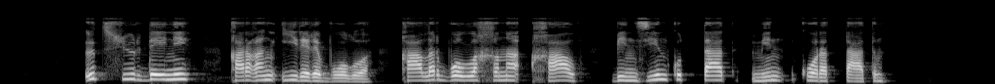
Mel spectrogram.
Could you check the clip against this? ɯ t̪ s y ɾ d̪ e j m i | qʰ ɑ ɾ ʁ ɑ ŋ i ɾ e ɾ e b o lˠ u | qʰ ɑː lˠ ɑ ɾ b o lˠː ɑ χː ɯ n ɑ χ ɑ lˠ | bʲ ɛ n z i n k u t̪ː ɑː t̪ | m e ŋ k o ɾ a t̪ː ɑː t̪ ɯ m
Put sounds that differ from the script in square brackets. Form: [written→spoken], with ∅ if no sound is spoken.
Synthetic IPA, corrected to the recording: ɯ t̪ s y ɾ d̪ e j [m→n] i | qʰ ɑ ɾ ʁ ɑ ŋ i ɾ e ɾ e b o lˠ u | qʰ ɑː lˠ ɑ ɾ b o lˠː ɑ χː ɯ n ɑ χ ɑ lˠ | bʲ [ɛ→e] n z i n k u t̪ː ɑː t̪ | m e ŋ k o ɾ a t̪ː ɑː t̪ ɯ m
